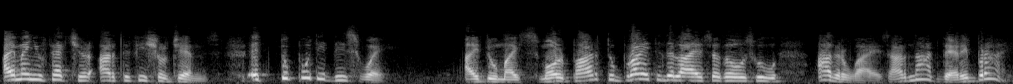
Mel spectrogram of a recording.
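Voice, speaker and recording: A fussy, pedantic gem maker. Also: male voice, on the high side, big pitch swings, a little slow, breathy edge, heavily acted. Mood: prim. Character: fussy precise man who makes fake gems. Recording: muffled old radio broadcast.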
